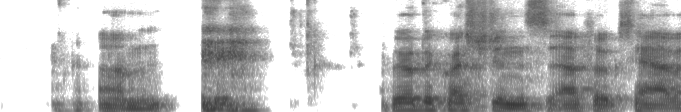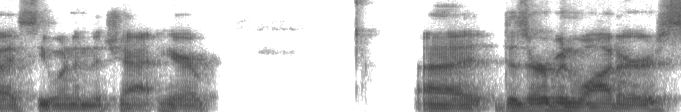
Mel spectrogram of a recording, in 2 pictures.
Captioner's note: cough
